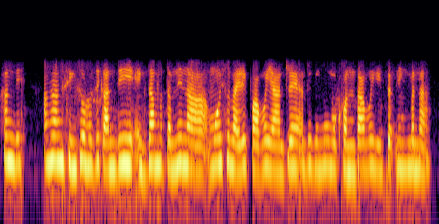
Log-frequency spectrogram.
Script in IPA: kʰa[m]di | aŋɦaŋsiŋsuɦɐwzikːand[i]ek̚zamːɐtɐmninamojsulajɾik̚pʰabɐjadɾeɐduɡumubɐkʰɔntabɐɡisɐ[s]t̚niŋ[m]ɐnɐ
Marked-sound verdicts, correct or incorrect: incorrect, correct, incorrect, incorrect

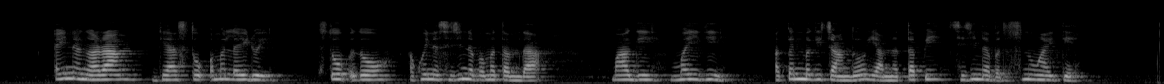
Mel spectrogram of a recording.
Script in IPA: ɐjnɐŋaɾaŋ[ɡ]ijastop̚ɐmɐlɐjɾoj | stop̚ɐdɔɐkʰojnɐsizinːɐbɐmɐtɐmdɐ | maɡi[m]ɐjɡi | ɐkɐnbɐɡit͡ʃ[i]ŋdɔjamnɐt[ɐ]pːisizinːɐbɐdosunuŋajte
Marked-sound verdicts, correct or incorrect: correct, correct, incorrect, correct

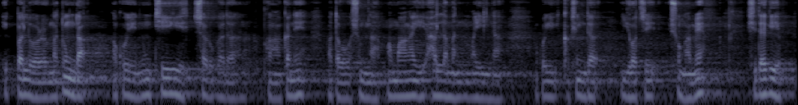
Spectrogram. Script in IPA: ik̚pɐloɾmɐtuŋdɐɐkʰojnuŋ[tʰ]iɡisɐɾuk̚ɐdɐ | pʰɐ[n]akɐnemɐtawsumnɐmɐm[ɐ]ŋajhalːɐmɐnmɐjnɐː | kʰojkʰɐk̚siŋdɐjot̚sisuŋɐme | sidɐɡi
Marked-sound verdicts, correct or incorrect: correct, incorrect, incorrect

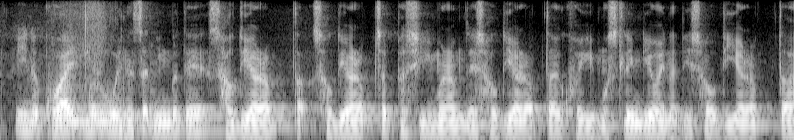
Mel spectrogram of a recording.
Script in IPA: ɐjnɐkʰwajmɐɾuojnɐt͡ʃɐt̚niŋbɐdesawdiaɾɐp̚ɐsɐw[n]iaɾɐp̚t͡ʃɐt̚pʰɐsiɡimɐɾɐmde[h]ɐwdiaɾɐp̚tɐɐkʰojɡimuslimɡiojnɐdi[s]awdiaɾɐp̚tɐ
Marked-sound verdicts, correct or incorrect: incorrect, incorrect, correct

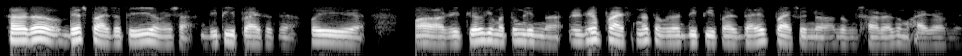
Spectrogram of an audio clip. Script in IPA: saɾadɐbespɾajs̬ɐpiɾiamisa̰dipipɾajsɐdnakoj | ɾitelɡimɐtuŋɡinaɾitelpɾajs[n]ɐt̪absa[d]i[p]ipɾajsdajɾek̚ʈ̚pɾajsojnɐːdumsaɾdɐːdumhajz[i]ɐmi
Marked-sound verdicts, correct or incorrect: correct, correct, correct, incorrect

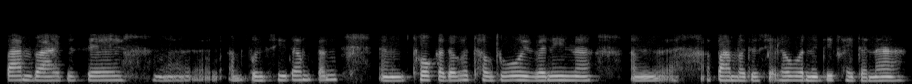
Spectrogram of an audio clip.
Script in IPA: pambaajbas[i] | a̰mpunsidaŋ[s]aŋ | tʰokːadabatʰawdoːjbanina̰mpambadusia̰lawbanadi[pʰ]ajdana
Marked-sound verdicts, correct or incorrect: incorrect, incorrect, correct

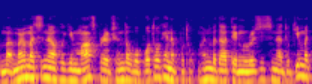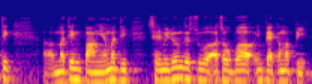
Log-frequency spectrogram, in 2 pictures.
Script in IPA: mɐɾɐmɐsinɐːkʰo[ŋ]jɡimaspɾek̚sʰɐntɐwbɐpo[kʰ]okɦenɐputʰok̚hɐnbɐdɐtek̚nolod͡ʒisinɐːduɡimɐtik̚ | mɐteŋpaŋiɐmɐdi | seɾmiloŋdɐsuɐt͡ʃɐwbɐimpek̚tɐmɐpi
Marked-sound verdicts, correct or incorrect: incorrect, incorrect

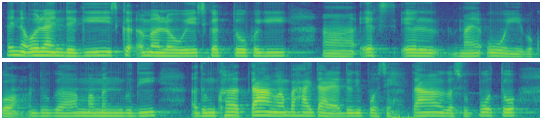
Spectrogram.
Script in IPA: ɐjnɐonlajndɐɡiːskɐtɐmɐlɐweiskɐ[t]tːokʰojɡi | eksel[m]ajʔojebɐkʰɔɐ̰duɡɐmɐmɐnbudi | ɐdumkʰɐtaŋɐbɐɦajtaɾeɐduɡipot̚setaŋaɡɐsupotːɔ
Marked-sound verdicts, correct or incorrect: correct, correct

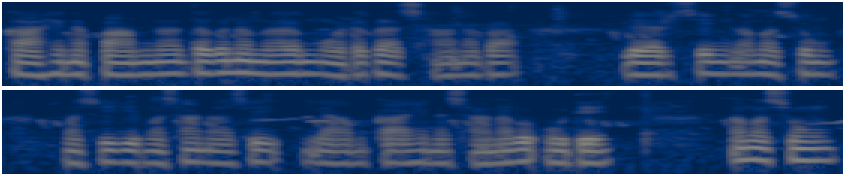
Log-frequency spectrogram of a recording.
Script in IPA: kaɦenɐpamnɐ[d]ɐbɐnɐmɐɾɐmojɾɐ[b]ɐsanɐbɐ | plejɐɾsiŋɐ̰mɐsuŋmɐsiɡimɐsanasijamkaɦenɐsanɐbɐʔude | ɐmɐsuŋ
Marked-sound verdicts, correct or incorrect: correct, incorrect

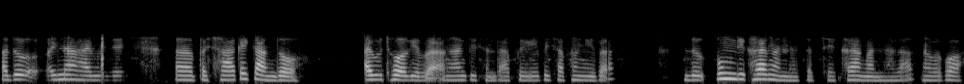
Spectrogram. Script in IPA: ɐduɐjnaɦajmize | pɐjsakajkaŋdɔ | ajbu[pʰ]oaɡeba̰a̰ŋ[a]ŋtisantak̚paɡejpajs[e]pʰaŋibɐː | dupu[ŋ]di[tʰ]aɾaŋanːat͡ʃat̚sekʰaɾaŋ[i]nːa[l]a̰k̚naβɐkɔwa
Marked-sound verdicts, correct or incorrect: incorrect, correct, incorrect, correct, incorrect, incorrect, correct

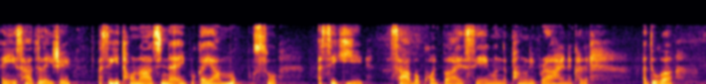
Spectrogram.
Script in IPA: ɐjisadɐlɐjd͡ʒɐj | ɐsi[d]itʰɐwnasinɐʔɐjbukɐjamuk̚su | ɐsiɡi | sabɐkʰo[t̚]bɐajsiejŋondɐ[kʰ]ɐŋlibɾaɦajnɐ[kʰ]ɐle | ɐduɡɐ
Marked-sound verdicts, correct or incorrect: incorrect, correct, incorrect, correct

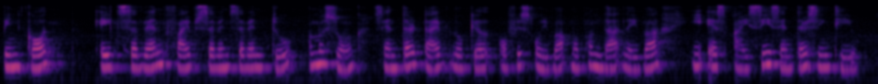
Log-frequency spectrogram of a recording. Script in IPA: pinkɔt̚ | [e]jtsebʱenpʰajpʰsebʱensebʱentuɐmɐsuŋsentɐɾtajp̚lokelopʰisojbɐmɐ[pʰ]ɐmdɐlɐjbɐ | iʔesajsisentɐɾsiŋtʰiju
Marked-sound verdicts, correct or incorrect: correct, correct

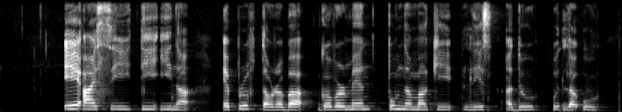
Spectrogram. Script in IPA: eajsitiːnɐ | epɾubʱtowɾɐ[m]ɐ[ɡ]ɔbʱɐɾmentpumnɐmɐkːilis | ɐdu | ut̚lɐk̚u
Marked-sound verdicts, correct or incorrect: incorrect, correct

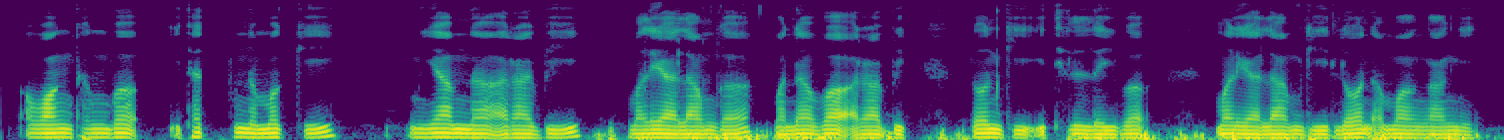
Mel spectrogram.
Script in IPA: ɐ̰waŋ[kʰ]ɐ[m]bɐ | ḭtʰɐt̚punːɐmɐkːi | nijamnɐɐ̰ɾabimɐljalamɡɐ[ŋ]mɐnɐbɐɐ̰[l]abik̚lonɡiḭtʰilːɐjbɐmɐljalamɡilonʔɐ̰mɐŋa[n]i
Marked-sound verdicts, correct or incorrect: incorrect, incorrect, incorrect, incorrect, incorrect

